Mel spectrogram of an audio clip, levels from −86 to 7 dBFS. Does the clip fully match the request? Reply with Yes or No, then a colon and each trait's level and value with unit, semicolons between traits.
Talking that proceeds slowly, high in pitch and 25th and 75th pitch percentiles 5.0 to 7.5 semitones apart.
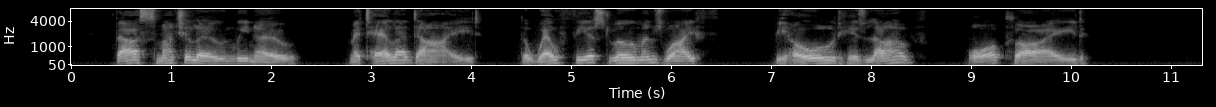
No: slow, 85 wpm; low, 125 Hz; wide, 5.5 semitones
